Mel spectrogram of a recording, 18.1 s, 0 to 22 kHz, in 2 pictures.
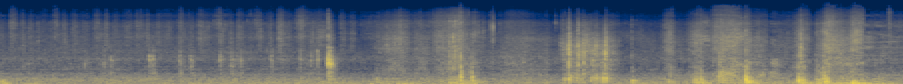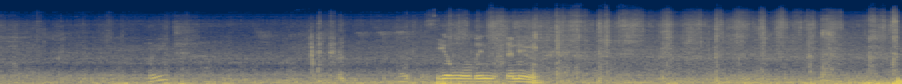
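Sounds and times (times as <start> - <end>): rustling and rubbing: 0.0 - 8.8, 13.3 - 18.0.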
